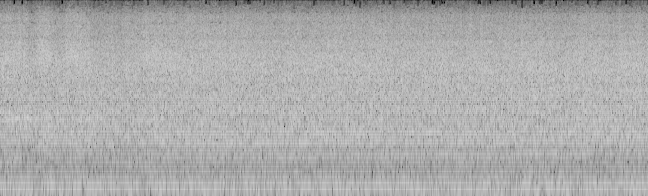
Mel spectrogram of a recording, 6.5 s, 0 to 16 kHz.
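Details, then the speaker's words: 1961 Cadillac V8 after carburetor vacuum lines and new points, timing possibly slightly retarded: deep, steady rumble with an even beat and no misses or knocks; runs smooth. Normal running. "Okay, she runs. There she is. What do you think of that? I Sounds like pretty it. good. Yeah, runs good. Smooth."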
